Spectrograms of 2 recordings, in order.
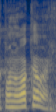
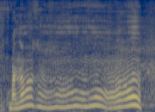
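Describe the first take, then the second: First: Said in the usual way. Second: Drawn-out bored moan, rising at the end; impatient listener dragging it out slowly; slow whiny impatient complaint. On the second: Retold or imitated. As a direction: whine it like a fidgety churchgoer. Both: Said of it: "y ya".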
